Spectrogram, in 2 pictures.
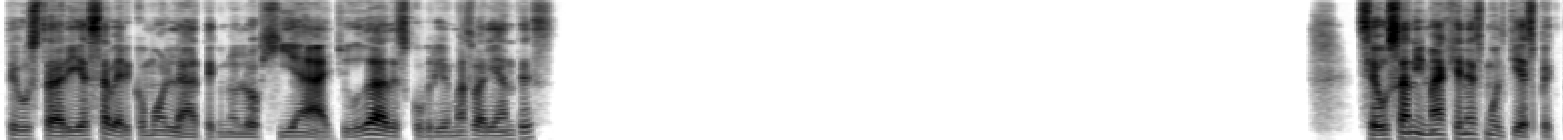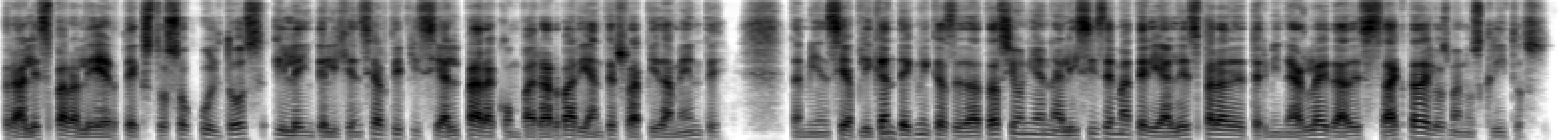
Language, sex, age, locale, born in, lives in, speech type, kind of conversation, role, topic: Spanish, male, 50-54, es-MX, Mexico, Mexico, read, expert-assistant, expert, ¿Cómo podemos saber si los textos sagrados realmente fueron escritos por las personas a quienes se les atribuyen?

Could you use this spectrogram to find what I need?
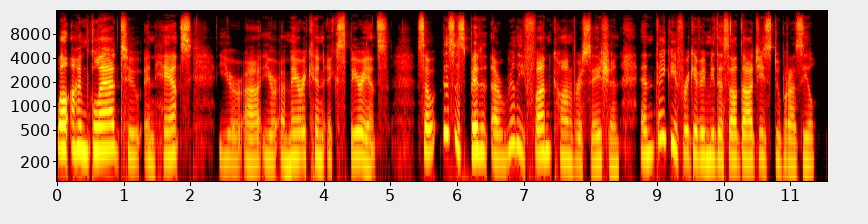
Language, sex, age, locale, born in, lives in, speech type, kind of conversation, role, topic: English, female, 60-64, en-US, United States, United States, conversation, unstructured, none, What are your favorite comfort foods, and what memories do they bring back?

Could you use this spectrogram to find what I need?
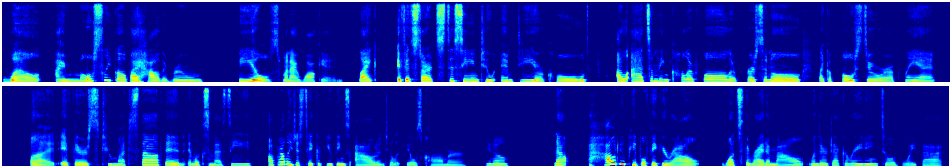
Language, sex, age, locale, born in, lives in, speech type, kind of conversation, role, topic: English, female, 20-24, en-US, United States, United States, read, expert-assistant, asker, Why is minimalistic home decor so popular now?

